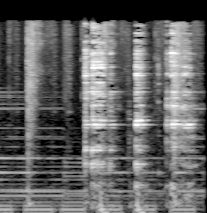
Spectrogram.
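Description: Light clinks against the ceramic crock of a slow cooker as pork chops are set into the bottom, three short clinks in the second half. Background music with steady held notes plays underneath.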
